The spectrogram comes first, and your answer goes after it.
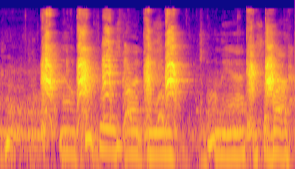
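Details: Shih Tzu puppies, six weeks old, bark against each other in a barking contest: shrill short yaps roughly every half second, with softer whining growls running underneath between them.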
